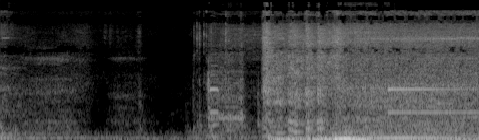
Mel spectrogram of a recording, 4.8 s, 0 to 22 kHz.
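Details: 2007 Lexus IS250 after replacing a dried, cracked drive belt that caused loud knocking and squeaking; cranks and settles into a steady, even idle with no squeal or chirp; problem solved.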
